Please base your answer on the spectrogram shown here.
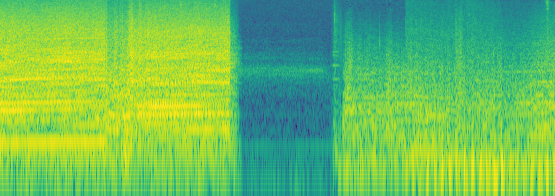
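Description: A prototype race car in an endurance racing video game roars at full throttle, its engine note cutting out for about a second of near silence before the howl returns with bursts of revving.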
